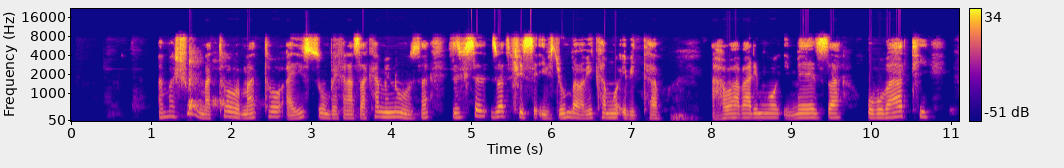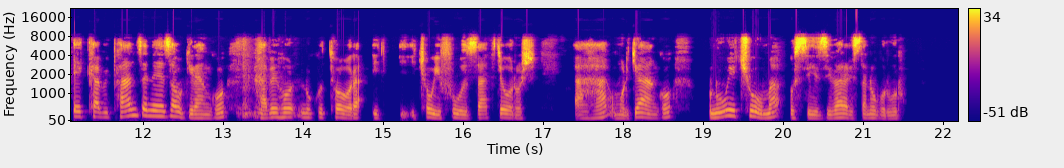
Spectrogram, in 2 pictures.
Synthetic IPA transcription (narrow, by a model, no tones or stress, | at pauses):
amaʃuːɾematʰo̞matʰo̞ʔa̰jisuːmbuekanazaːkʰaminuːzaziziβazifise̞̰ʔivjuːmbaβaβikʰamŋo̞ʔiβitʰaβo | aɦaβahaβaaɾimŋo̞ʔime̞ːza | uβuβaːtʰie̞kʰaβipʰaːnze̞ne̞ːzakuɡiɾaŋɡo̞haβe̞ɦo̞nukutʰo̞ːɾa | it͡ʃo̞wiːfuz̥avjo̞ːɾo̞ʃe | aɦaṵmuɾɟaːŋɡo̞ | nuwiːt͡ʃumausiːziβaɾaɾisanuβuɾuɾu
